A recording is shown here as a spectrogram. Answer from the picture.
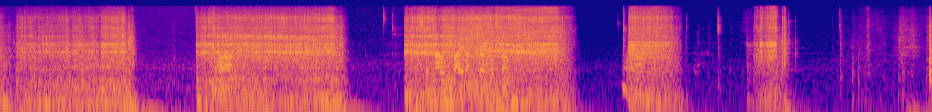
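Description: OO gauge model trains running on the track, motors whirring and wheels rumbling. The sound cuts off abruptly and restarts several times, with shorter bursts near the end, as the controller's power supply trips onto its red overload light from time to time.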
